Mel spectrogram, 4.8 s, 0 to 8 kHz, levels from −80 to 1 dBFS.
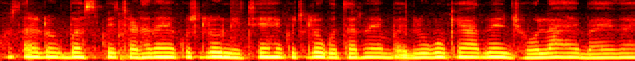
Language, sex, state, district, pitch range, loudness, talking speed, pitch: Hindi, female, Punjab, Fazilka, 200-215 Hz, -13 LUFS, 325 wpm, 210 Hz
